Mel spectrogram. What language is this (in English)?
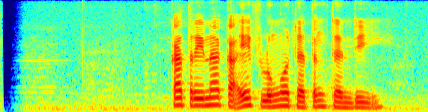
Javanese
